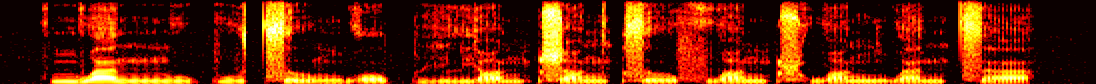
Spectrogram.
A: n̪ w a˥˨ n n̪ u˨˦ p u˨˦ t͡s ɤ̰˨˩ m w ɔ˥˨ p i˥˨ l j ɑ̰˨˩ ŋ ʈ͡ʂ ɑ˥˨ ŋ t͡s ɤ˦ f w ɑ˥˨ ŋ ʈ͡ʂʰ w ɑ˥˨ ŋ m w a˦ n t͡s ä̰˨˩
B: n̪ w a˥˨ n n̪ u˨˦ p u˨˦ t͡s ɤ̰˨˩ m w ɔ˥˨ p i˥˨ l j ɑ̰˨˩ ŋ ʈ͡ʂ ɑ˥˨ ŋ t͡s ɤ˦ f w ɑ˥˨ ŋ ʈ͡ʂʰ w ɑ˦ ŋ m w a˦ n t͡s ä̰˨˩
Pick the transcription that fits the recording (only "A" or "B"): B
